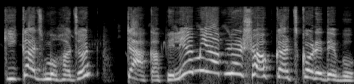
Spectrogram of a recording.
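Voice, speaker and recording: A woman's voice: sits high, huge pitch swings, normal speed, bright, forceful tone, heavily acted. A woman voicing a sly, greedy, spiteful village woman in a cartoon folk tale. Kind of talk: Bengali cartoon fairy-tale voice acting.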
